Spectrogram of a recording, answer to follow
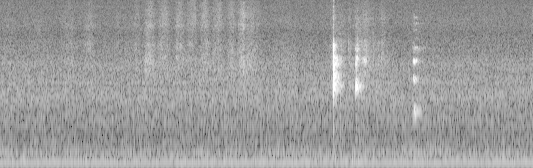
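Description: Near silence with faint strokes of a paintbrush on paper, and three small sharp clicks about two and a half to three seconds in.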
